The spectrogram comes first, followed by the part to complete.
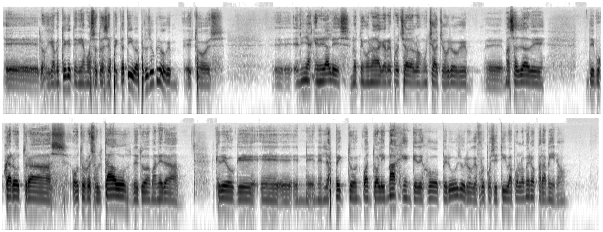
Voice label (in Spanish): cuña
